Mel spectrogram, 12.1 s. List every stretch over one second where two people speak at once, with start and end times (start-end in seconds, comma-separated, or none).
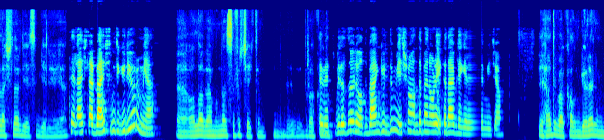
none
